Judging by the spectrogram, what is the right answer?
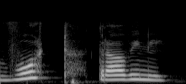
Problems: constant background noise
